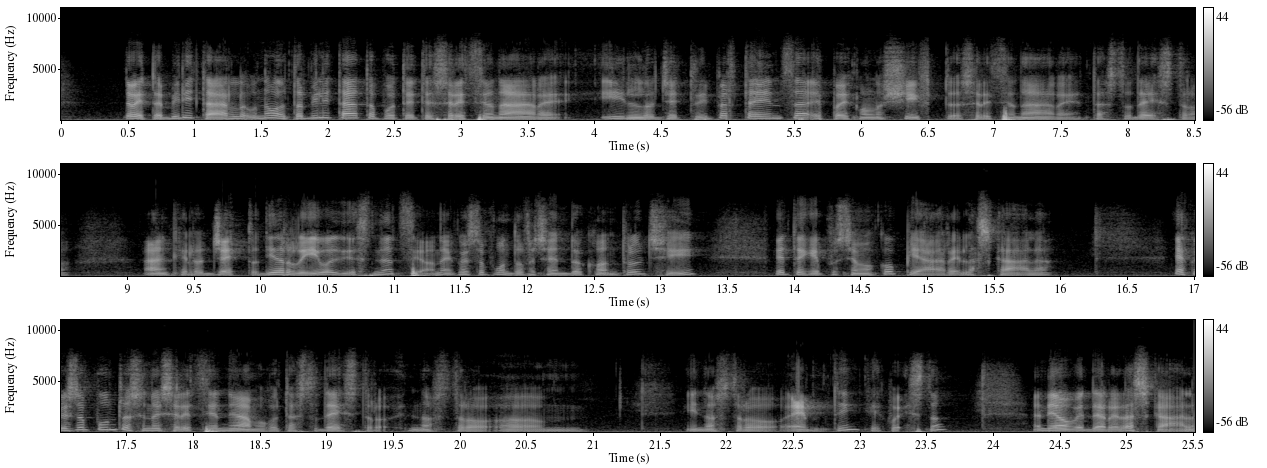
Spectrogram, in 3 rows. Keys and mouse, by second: 12.1 ctrl+c, 18.2-21.9 right drag, 22.1-24.4 right drag.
